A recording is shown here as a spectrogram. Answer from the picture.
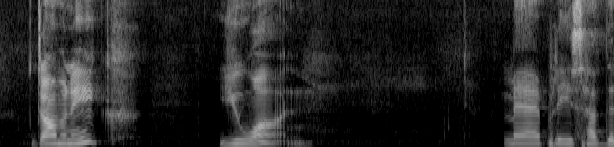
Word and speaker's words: yuan: m i c homeothermic that is correct Dominique Yuan may I please have the definition it's a basic monetary unit of China can you please say the word in a sentence I got to spend my yuan in China may I please have the part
